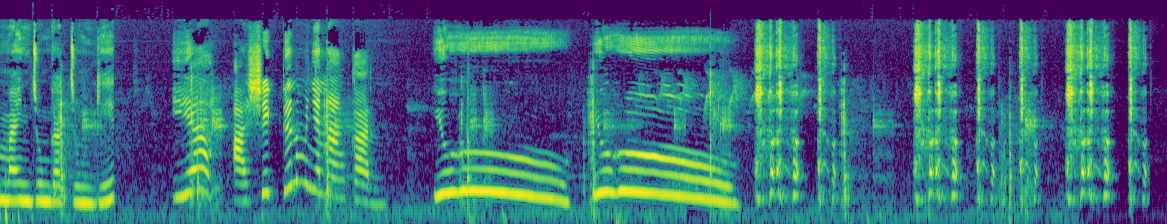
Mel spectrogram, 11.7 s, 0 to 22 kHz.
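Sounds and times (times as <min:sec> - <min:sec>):
speech: 0:00.1 - 0:08.5
child coughing: 0:07.6 - 0:08.5, 0:09.2 - 0:11.6.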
